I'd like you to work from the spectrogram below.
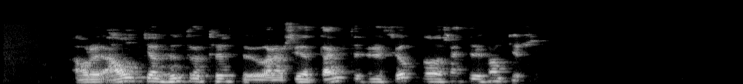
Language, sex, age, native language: Icelandic, male, 70-79, Icelandic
